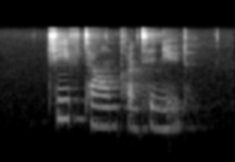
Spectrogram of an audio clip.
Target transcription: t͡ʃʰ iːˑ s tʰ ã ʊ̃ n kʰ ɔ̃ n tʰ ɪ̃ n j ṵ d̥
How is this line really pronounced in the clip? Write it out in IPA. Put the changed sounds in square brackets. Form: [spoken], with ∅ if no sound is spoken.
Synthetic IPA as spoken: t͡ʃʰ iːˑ [f] tʰ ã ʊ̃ n kʰ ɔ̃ n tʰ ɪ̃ n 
